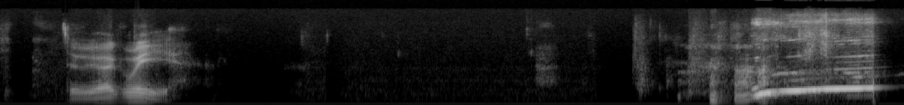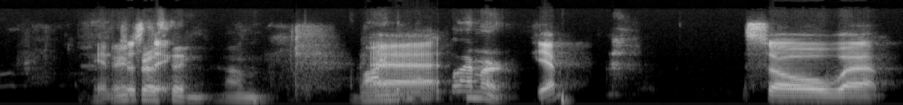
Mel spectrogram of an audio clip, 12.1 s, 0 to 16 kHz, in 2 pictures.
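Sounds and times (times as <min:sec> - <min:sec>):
person calling with rising pitch: 0:05.0 - 0:06.0.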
